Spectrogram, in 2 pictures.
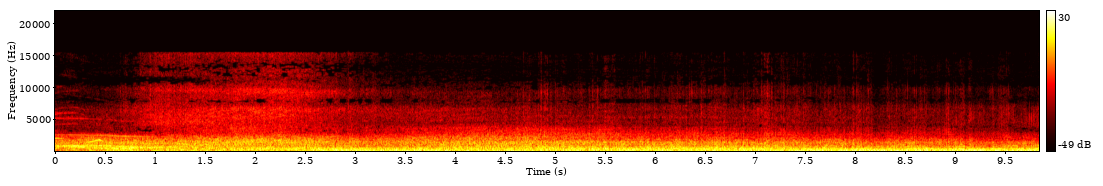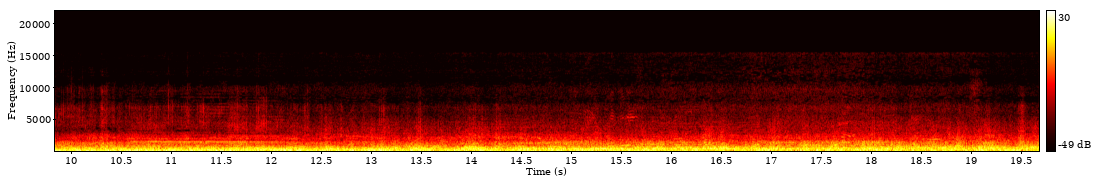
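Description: Fighter jet flying past: a loud, steady jet engine roar, hissier in the first few seconds, with its pitch slowly sliding as it passes.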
